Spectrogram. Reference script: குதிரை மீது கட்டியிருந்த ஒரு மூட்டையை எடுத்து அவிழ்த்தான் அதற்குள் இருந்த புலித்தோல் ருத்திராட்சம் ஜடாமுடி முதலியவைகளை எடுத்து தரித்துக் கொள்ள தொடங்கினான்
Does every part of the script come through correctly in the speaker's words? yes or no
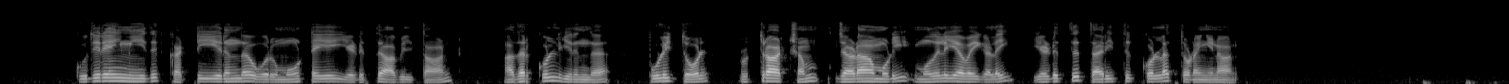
yes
